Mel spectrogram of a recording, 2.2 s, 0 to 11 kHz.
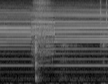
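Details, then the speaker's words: Orlandoo 1/32 Tacoma/Tundra crawler with stock Orlandoo ESC at its slowest speed on an easy incline: loud steady multi-tone high whine; stock controller is very loud and cannot climb slowly. "it's not super bad it's super loud but check my index finger i can't really slowly climb this super easy incline"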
